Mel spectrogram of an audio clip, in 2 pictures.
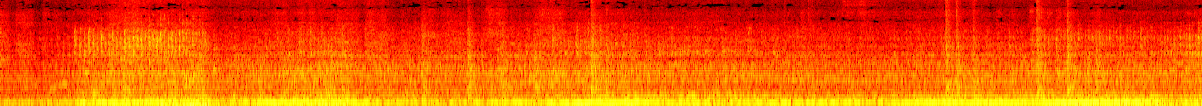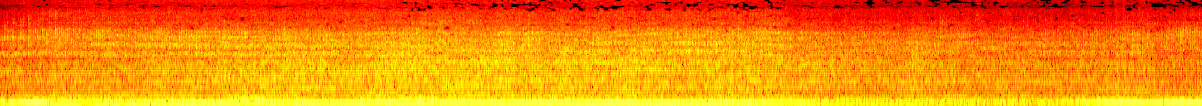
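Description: Loaded dump truck's diesel engine running steadily, growing louder and deeper about halfway through as it works harder.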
